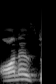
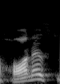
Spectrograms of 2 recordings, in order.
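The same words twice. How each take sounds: First: ऑनेस्ट with no h, starting on the o sound; silent h. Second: हॉनेस्ट with a spoken h, the wrong way; teacher shows हॉनेस्ट said with h at the start; wrong h sound. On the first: Teacher gives the right way, with a silent h. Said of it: "इसका उच्चारण हॉनेस्ट नहीं होता". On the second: Teacher shows the wrong way, with the h sounded. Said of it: "ऑनेस्ट होता है". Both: Shown as a demonstration.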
